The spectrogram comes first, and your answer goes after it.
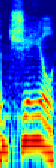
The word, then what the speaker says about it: Gaol: I was so ready to say it's the Gaol Cave. The Jail Cave.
